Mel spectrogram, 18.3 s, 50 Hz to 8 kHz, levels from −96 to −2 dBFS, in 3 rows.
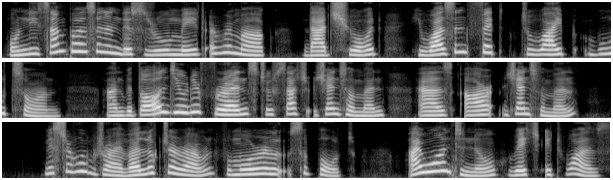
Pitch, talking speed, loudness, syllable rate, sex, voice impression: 260 Hz, 140 wpm, -20 LUFS, 3.5 syllables/s, female, feminine, slightly young, cute, slightly refreshing, friendly, slightly kind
